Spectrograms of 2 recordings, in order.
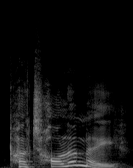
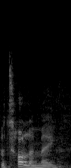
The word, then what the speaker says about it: Ptolemy: The P is silent, as in psychopath, Sharon. Why is it silent? But it's from the ancient Greek. They had silent P's.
